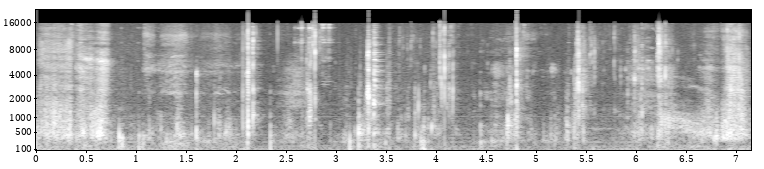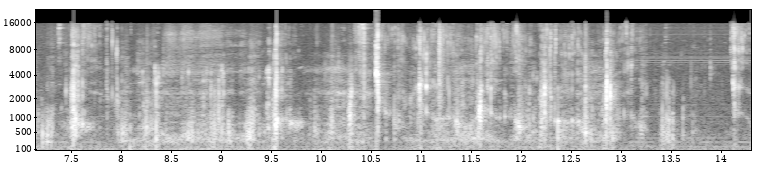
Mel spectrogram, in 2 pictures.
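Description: Close-miked chewing of a mouthful of potato-stuffed paratha dipped in masala curd: a run of irregular mouth clicks and smacks.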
